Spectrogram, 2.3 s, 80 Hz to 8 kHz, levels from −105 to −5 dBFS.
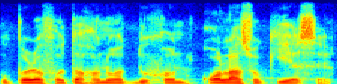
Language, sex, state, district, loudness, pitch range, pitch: Assamese, male, Assam, Kamrup Metropolitan, -18 LUFS, 110-130 Hz, 120 Hz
